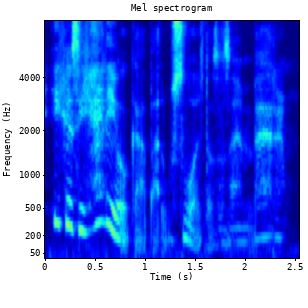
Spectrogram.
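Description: A woman's voice: lowish voice, sing-song, creaky, breathy edge, voice pushed up, exaggerated voice. A woman voicing a fussy, theatrical little male art dealer who talks in a flowery, gushing way. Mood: confiding.

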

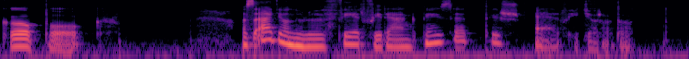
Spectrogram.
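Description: Egy nő krimit olvas fel hangoskönyvként, mély, érdesen recsegő hangon. Gyakran suttogóra halkul, visszafogottan, feszesen meséli a történetet. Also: female voice, sits low, big pitch swings, gravelly. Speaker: audiobook narrator. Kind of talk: scripted narration of a crime story.

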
